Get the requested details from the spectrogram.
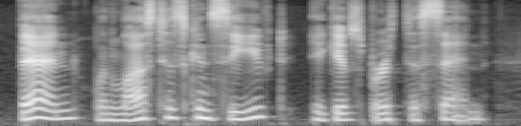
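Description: A woman speaks at medium pitch in a plain, everyday voice with ordinary pitch variation. The recording is very clean, with a silent background and a dry, close sound with no echo. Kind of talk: literary audiobook reading of scripture, measured and even, steady devotional cadence. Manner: calm, unhurried, warm and reverent, clear pacing.

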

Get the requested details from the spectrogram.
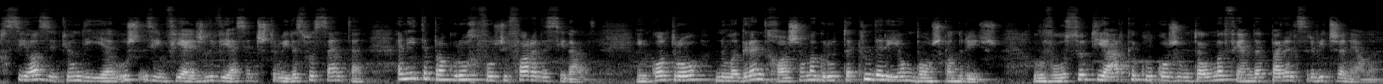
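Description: Against noticeable background noise and audible room echo, a woman with a fairly low voice speaks at a moderate pace with lively intonation. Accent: Lisbon. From Portugal, Lisbon. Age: 40s. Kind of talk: reading aloud.

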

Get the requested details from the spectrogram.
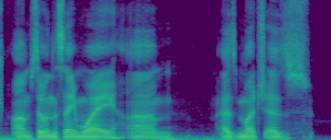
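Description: A very clean recording against a silent background, the pitch varying in an ordinary way. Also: man. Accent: Texan. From Texas, Houston. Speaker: college student leader. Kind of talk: casual faith discussion. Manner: hesitant, many fillers.

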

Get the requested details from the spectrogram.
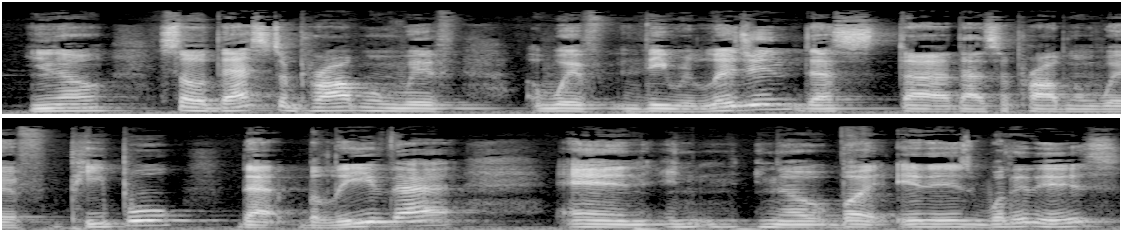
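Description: A man speaks very slowly at a medium pitch, with ordinary pitch variation. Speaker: religious podcaster. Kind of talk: casual solo religious talk.

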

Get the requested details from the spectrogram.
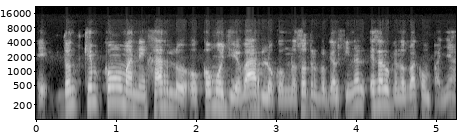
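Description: At a fairly quick pace and with hardly any pauses, a man talks in a high pitch with ordinary pitch variation. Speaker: podcast host. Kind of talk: interview conversation.

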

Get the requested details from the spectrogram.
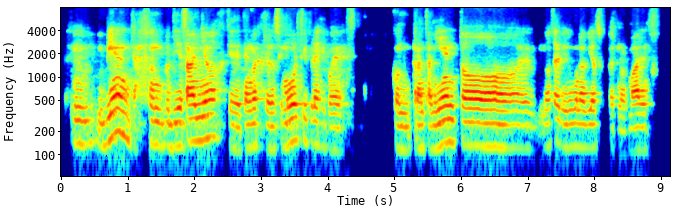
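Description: At a very slow pace, a man speaks in a medium pitch with fairly even intonation. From Venezuela. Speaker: lawyer and migration student. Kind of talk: casual interview. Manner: halting, repeats words.

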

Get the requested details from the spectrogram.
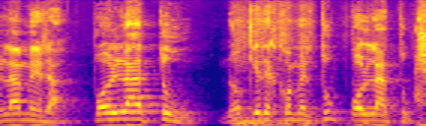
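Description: A man talking at a fairly slow pace. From Spain, La Mancha (Tomelloso). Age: 50s. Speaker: comedian and singer. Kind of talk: casual chat.

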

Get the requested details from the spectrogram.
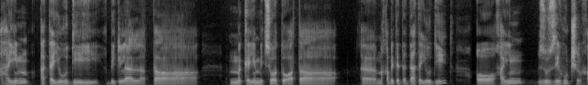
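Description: A man's very deep, low pitch with a French accent, ordinary pitch variation and very even loudness, at a very slow pace with long, frequent pauses, in a very clean recording over a silent background. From Belgium, Antwerp. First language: French (speaking Hebrew). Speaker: author. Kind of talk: interview. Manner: halting.

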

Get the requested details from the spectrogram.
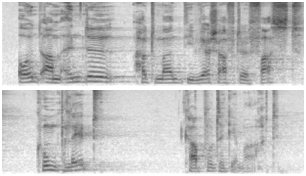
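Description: Amid audible room echo, a man with a fairly high voice and ordinary pitch variation talks at a very slow pace, with long, frequent pauses. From China. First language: Chinese (speaking German). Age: old. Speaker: professor. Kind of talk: panel talk. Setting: stage with audience.

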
